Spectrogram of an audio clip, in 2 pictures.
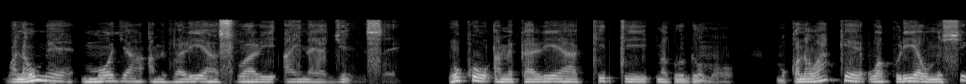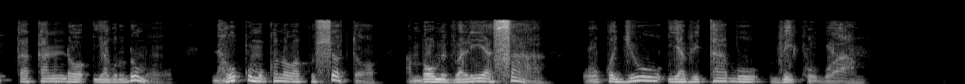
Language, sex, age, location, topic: Swahili, male, 25-35, Kisii, education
